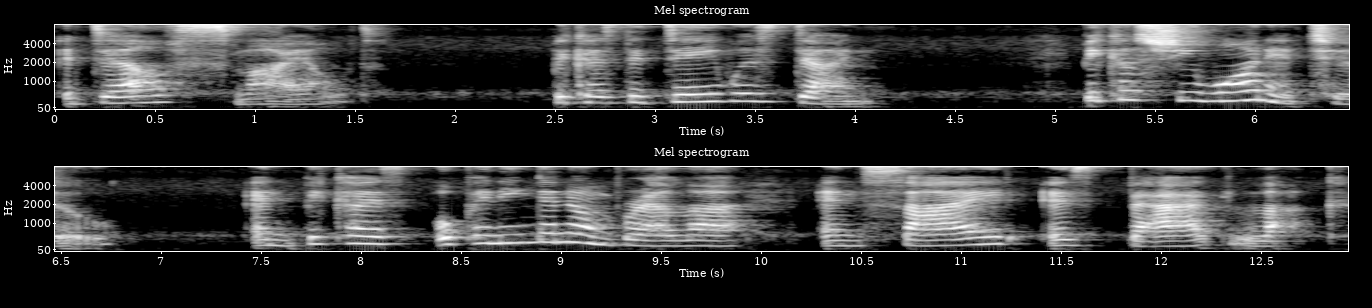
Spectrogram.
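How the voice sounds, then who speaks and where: A woman reads a children's storybook aloud in an expressive bedtime-story style, with measured phrasing and sentence endings that soften into a hush. Her voice is mid-range and creaky.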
